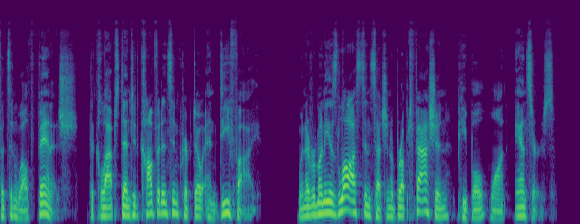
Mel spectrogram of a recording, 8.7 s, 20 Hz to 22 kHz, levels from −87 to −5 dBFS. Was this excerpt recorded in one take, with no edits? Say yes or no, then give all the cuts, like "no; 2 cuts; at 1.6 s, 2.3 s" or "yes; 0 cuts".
no; 1 cut; at 1.2 s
